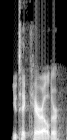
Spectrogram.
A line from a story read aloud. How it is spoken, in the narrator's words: I said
